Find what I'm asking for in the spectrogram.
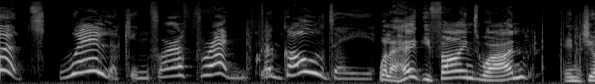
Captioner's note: none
